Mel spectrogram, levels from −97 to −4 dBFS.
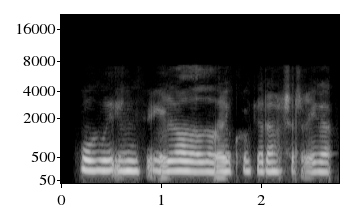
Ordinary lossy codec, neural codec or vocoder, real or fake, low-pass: none; codec, 16 kHz, 1 kbps, FreqCodec, larger model; fake; 7.2 kHz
